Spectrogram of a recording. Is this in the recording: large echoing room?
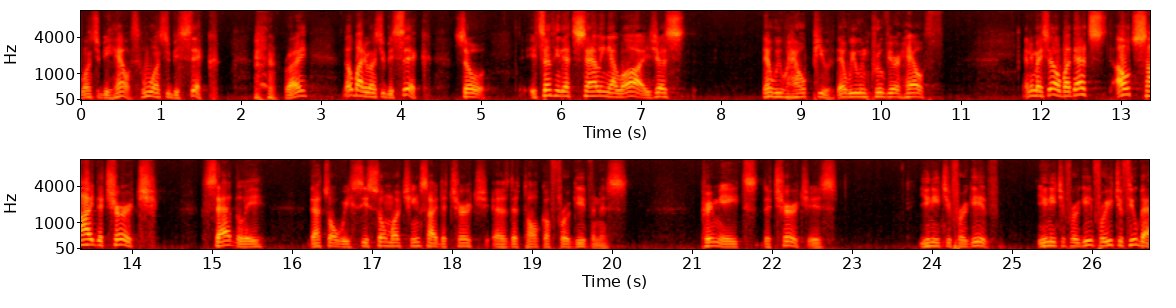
yes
